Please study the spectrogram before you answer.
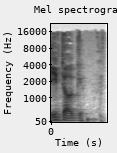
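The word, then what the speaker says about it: Iddawg: Idog, Idog, probablement. C'est euh, le, la digraphie DD en, en, gallois, ça, généralement the, euh, comme un the dans than par exemple. Donc ce serait ouais, Idog, probablement.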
